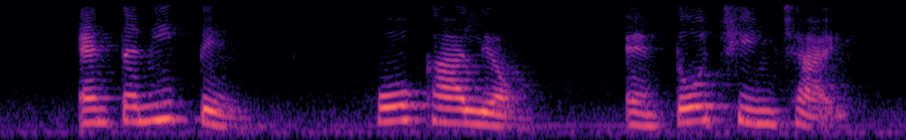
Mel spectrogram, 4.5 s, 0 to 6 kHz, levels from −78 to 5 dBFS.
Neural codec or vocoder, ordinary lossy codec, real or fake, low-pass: none; Opus, 16 kbps; real; 5.4 kHz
